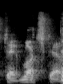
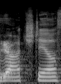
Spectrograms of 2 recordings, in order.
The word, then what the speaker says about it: Rochdale: which is Rochdale. Is that how you pronounce it? – Rochdale. – The Rochdale child sex abuse ring.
